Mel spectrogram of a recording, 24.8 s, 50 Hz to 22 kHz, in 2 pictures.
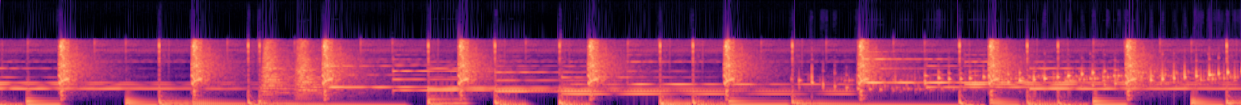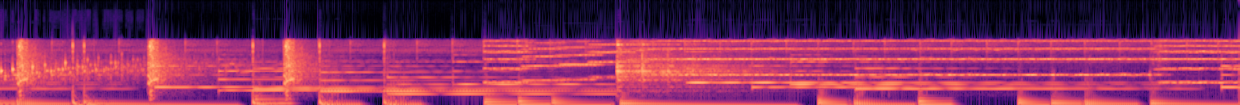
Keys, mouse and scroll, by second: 0.4 middle click, 2.3 click, 2.9 click, 3.8 click, 4.6 scroll up 2, 5.8 click, 6.6 click, 7.5 click, 8.5 click, 8.6 click, 9.0 click, 9.1 click, 9.8 click, 10.1 scroll down 2, 11.0 click, 13.5 scroll down 2, 15.6 middle click, 17.3 click, 22.0 click, 22.5 click, 24.0 click.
